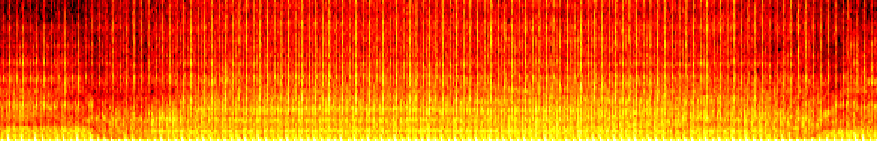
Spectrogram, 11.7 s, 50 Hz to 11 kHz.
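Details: Honda Dominator NX650 RD08 single, hot idle, after new cam chain, tensioner, spring, bolt, cam and rockers: sharp regular tick about three and a half a second from the cam chain area, stops when tilted right; cause unconfirmed, cam chain guides suspected.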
